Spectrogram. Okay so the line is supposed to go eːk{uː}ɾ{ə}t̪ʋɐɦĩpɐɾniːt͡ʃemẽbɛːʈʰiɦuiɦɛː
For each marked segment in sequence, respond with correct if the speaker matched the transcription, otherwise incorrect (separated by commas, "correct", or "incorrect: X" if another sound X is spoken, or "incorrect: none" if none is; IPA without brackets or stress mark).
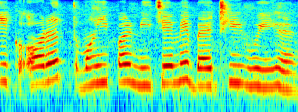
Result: incorrect: ɔː, correct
